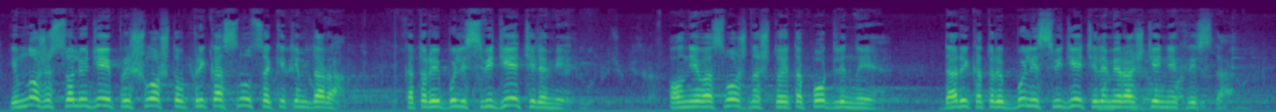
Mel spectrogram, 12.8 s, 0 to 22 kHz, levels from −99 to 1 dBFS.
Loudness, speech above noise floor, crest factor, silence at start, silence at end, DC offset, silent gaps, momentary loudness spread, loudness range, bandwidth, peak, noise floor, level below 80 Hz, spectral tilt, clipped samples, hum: -25 LUFS; 25 dB; 16 dB; 0.1 s; 0.25 s; under 0.1%; none; 9 LU; 2 LU; 15.5 kHz; -10 dBFS; -49 dBFS; -54 dBFS; -4 dB/octave; under 0.1%; none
